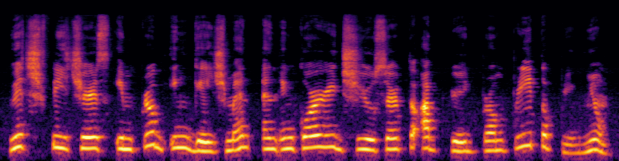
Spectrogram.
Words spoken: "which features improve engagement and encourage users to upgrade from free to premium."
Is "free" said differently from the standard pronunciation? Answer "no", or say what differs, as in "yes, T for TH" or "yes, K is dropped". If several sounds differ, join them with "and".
yes, P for F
